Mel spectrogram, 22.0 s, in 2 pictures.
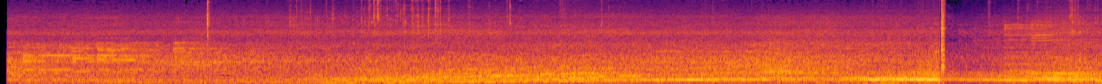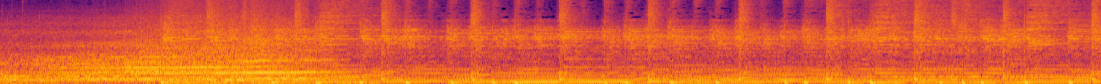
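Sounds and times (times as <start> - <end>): vehicle engine revving: 3.0 - 15.5.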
